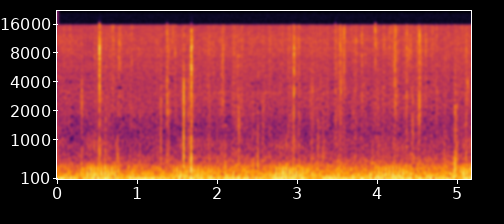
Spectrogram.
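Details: A cat purring steadily in a low, continuous rumble, mixed with the sharp pops and crackles of a fireplace burning throughout.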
